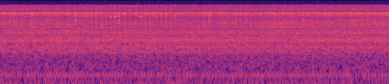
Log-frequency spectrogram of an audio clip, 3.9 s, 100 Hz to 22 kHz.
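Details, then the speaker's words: Micron XKE laptop, 23 years old, booting after its noisy old hard drive was replaced with a compact flash drive: steady, even whir of the CD-ROM spinning up with a low hum, no clicks or grinding; normal boot noise. "the hard drive used to make a ton of noise on here and the drive was older but you can hear that cd-rom spinning up and let's see if we get this thing to boot"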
